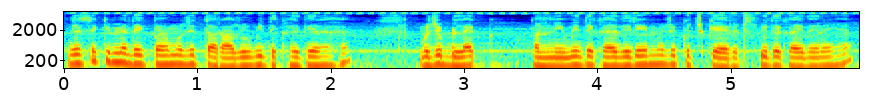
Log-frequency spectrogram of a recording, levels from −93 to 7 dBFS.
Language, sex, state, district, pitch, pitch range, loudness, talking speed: Hindi, male, Bihar, Katihar, 140 Hz, 135-150 Hz, -15 LUFS, 290 wpm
